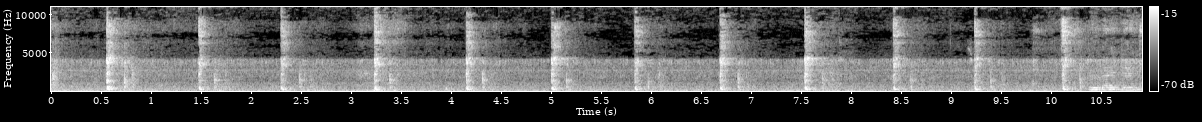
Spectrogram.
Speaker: then you start uh doing 30 chest compressions and you down deep and you hear that clicking sound on the dummies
